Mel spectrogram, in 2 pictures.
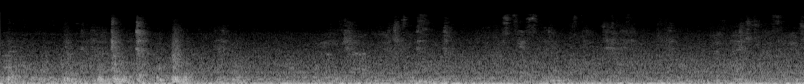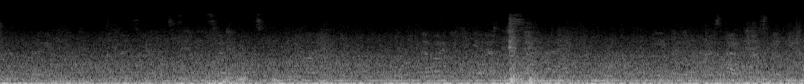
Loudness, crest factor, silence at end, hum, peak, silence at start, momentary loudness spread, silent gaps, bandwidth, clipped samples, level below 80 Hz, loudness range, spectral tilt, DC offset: -29 LUFS; 16 dB; 0 s; none; -8 dBFS; 0 s; 6 LU; none; 10 kHz; under 0.1%; -26 dBFS; 3 LU; -7 dB/octave; under 0.1%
